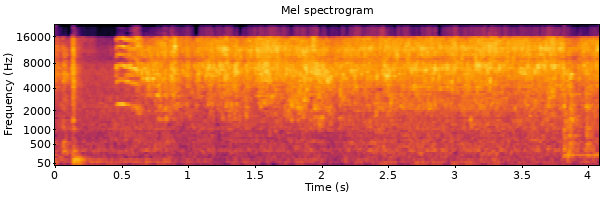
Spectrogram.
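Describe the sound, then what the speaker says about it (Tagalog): Kitchen tap water runs steadily into a sink while raw chicken is washed for adobong manok, a continuous close splashing stream with no talking. "Ang next naman natin ay hugasan muna natin yung chicken."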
